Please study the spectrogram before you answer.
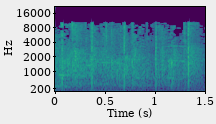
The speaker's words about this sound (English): Let's give him a hand clap this morning. Hallelujah.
